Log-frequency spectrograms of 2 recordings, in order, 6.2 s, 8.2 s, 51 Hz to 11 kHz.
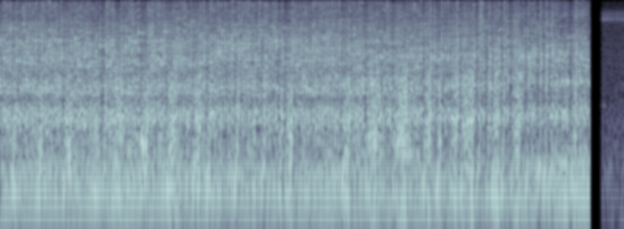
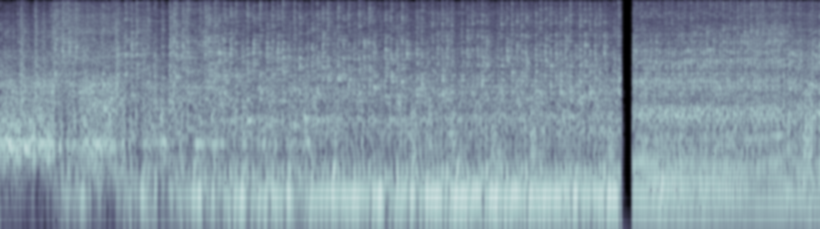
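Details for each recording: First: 1947 Allis-Chalmers B tractor, sat eight years, after new spark plugs: loud, ragged, uneven running with no steady rhythm; still misfiring, owner suspects fuel starvation at the carburettor. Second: Allis-Chalmers B tractor, believed to be a 1947, revived after eight years with a new battery: cranks, catches and settles into a steady lumpy idle with no knock; starts normally, though it struggles under load, owner suspects fuel starvation at the carburetor.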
